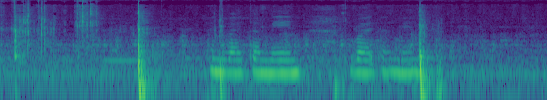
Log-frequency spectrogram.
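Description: Plastic pill bottles knock and clack against each other.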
